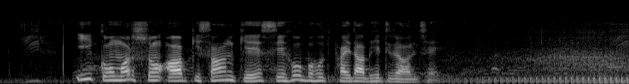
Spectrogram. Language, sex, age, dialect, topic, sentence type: Maithili, male, 46-50, Eastern / Thethi, agriculture, statement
